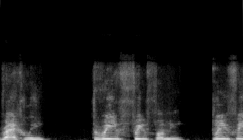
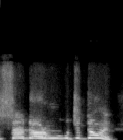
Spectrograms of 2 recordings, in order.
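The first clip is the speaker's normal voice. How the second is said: much higher, panicked; panicked plea; 10 semitones higher than usual. Retold or imitated. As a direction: beg them to stop in a rising panic. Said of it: "I said".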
